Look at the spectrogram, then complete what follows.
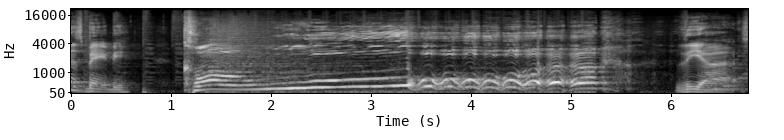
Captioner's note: laughs maniacally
